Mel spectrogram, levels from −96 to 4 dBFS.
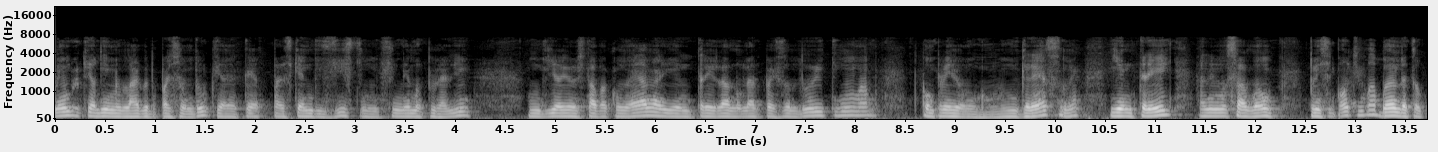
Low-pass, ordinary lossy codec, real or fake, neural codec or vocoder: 7.2 kHz; none; fake; codec, 44.1 kHz, 3.4 kbps, Pupu-Codec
